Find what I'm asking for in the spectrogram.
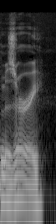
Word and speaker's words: Missouri: We need to pray for Andy because he's in the middle of misery. I'm sorry. It's pronounced Missouri.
